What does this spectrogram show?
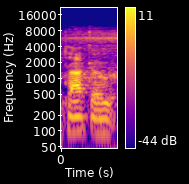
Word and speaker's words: Tako: How do you know it's not Tako and Baco? Because T-A in Japanese is pronounced Ta.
